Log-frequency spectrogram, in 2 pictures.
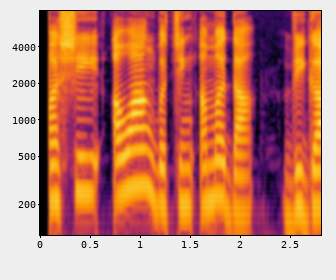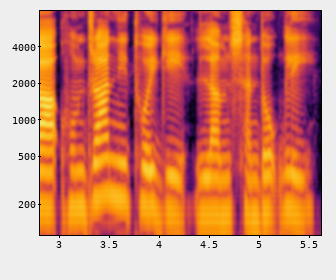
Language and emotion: Manipuri, neutral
